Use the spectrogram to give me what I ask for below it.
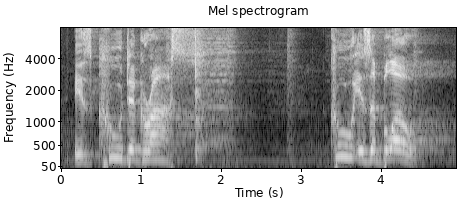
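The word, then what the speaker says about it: coup de grâce: In this case, you pronounce the consonant coup de grace. When you leave out the consonant, what you say is coup de grace. The problem with that is that gras is a different word in French.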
